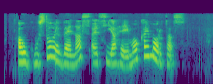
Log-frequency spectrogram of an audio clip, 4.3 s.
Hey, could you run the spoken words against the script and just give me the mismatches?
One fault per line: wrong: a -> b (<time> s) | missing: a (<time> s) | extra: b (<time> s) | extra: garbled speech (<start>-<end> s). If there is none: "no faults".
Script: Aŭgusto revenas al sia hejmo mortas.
extra: kaj (2.9 s)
